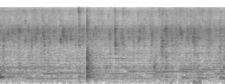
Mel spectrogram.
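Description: Food fries on a home stove, a close, continuous hiss of oil with a few crackles and faint clinks, steady throughout with no talking.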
